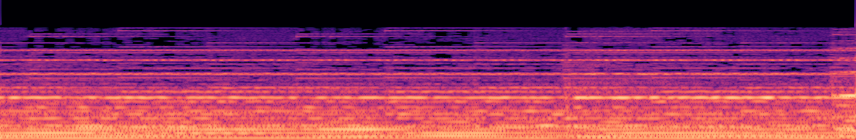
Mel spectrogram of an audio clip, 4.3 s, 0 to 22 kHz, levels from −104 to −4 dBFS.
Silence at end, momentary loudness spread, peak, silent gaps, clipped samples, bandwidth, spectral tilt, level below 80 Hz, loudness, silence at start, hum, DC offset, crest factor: 0 s; 2 LU; -4 dBFS; none; under 0.1%; 10 kHz; -7.5 dB/octave; -28 dBFS; -19 LUFS; 0 s; none; under 0.1%; 14 dB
